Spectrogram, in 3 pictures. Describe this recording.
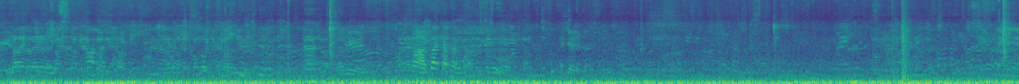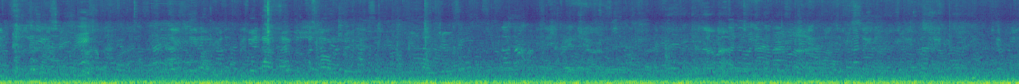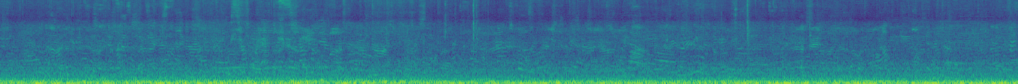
the ustica aliscafo ferryboat is leaving to the island of lipari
